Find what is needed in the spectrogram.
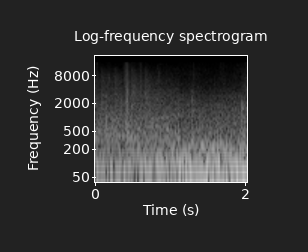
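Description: A low, steady rumble that slowly grows louder, with a couple of faint clicks, from a TV drama's soundtrack.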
